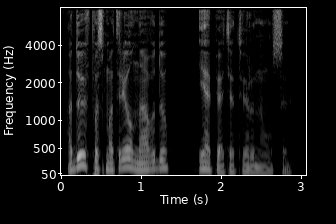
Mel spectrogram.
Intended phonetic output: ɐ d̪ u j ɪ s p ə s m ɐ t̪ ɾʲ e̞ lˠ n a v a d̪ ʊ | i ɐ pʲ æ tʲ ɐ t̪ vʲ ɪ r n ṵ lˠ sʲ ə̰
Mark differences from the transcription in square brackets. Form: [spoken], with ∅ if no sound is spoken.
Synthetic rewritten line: ɐ d̪ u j ɪ [f] p ə s m ɐ t̪ ɾʲ e̞ lˠ n a v [ə] d̪ ʊ | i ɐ pʲ æ tʲ ɐ t̪ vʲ ɪ r n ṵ lˠ sʲ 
